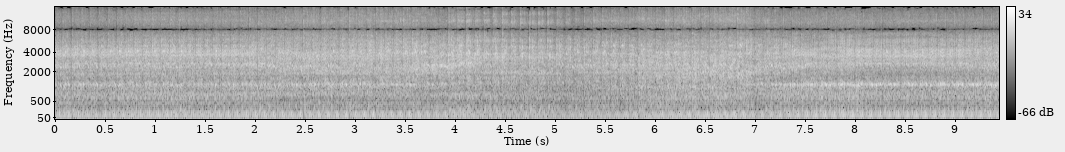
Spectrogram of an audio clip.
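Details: 2008 Yamaha R1 motorcycle engine idling fast just after a cold start, with a light, sharp ticking running through it.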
